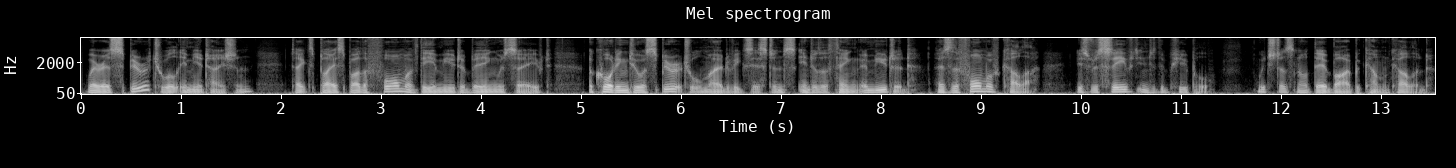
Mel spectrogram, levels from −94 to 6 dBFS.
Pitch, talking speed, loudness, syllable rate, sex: 95 Hz, 175 wpm, -21 LUFS, 6.2 syllables/s, male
